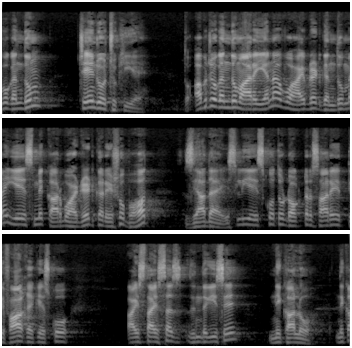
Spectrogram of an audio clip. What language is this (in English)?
Urdu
